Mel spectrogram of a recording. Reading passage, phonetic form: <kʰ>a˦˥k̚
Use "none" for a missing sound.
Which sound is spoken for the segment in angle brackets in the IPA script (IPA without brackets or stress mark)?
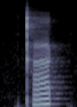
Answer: kʰ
